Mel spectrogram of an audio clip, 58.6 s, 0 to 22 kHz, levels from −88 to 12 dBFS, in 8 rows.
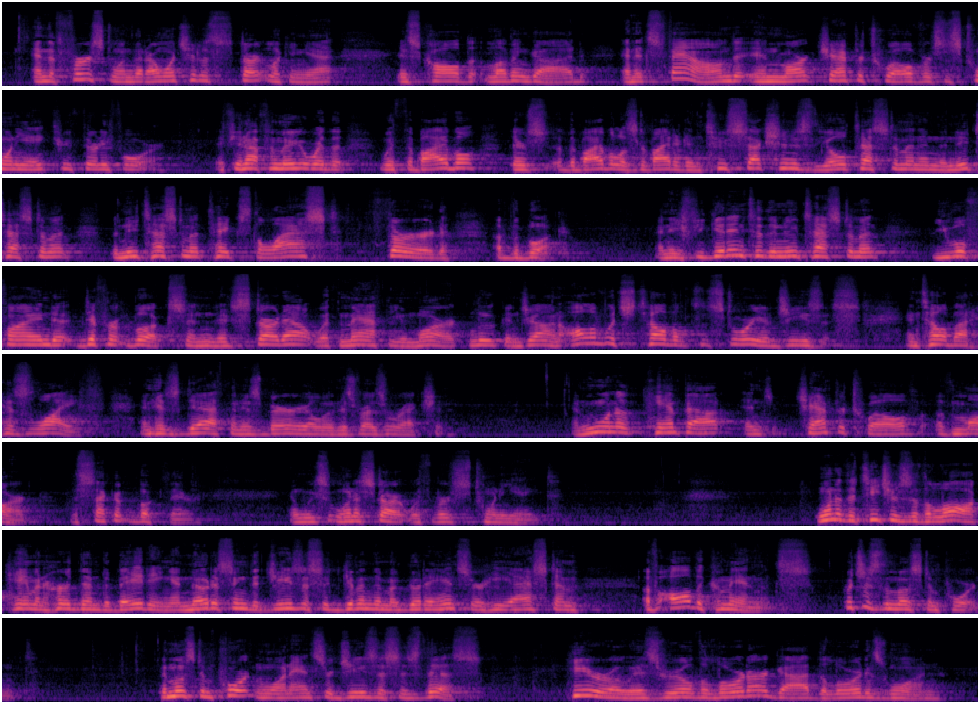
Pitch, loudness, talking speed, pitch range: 165 Hz, -33 LUFS, 185 wpm, 150-190 Hz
